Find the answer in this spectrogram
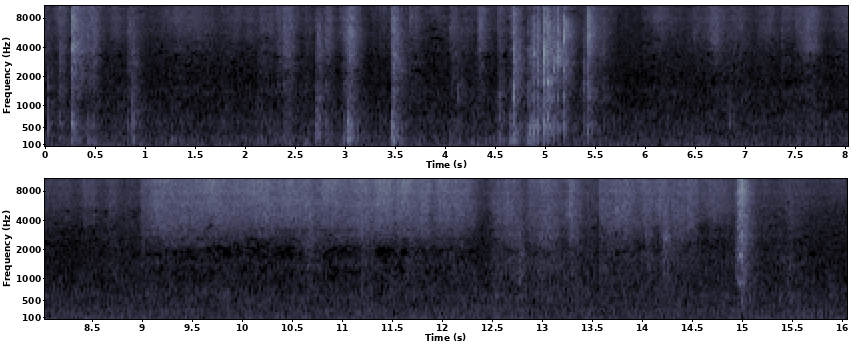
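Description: Disinfectant wipe rubbing over a countertop, with a few light knocks from items handled in the first five seconds and a soft, steady hiss of wiping in the middle.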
